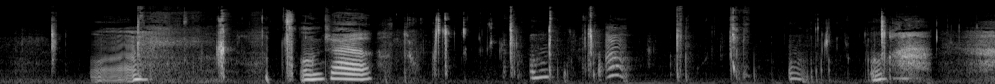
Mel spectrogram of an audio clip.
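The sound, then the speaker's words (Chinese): Wet bites and smacking chews while eating ice cream, many short irregular mouth sounds scattered between a child's voiced sounds. “我在吃冰淇淋呢，在吃冰淇淋。”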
